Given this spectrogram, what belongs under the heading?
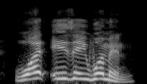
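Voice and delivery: screaming. Repeating a question at a debate opponent to force an answer: screaming. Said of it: "We can scream and talk".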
